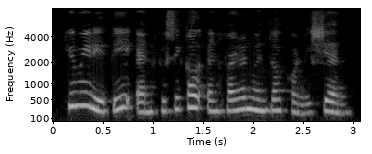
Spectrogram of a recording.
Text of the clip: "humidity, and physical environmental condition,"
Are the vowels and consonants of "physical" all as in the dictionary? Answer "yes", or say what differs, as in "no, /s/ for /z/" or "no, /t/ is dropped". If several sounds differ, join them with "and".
no, /s/ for /z/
